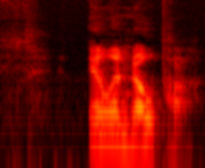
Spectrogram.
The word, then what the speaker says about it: Ilinohpa: Ilinohpa, I'm assuming is how you pronounce it. Like Illinois, Ohio, Pennsylvania.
